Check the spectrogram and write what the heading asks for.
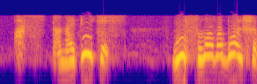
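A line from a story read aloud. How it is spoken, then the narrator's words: Voice trembling with rage. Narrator (Russian): воскликнула Бланка дрожащим от бешенства голосом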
